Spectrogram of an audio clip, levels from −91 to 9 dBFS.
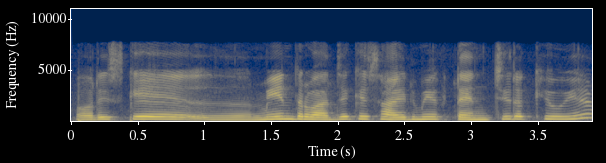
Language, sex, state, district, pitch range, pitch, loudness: Hindi, female, Haryana, Rohtak, 215-255 Hz, 235 Hz, -15 LUFS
